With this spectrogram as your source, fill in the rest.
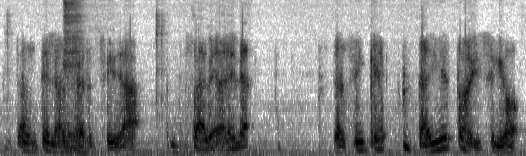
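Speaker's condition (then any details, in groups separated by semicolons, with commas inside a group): Laryngectomy, esophageal speech; sounds fairly clear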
